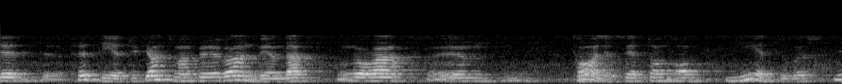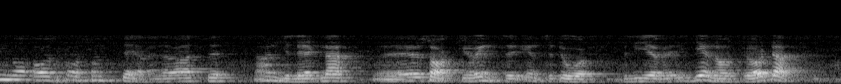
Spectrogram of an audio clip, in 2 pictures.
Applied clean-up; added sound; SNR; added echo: none; none; none; reverberation time 0.6 s.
